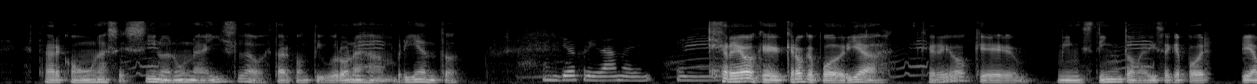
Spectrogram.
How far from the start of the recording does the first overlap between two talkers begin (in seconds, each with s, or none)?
7.1 s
